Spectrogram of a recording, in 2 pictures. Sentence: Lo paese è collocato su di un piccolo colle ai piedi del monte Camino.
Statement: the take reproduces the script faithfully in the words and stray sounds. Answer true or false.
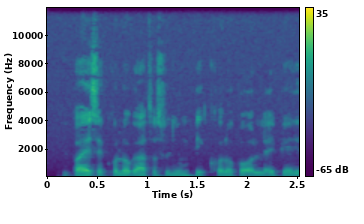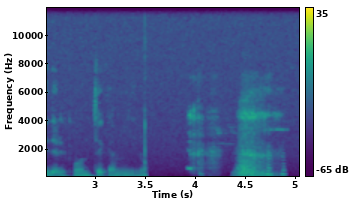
false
